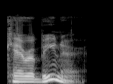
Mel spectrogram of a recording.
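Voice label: "carabiner", English, British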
